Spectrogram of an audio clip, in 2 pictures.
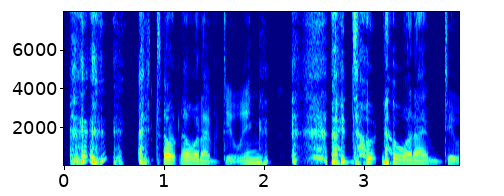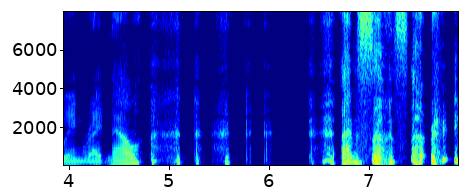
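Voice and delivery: real giggles breaking up the words; helpless laughter. Real, not acted. Writer apologizing to Aaron, helplessly laughing. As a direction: apologize while cracking up. Cracking up at own script.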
